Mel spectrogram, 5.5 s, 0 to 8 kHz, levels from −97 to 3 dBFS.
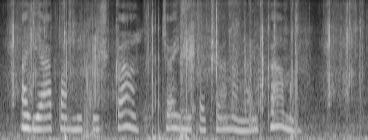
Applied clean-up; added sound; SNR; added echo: none; Crumpling, crinkling; 3 dB; none.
